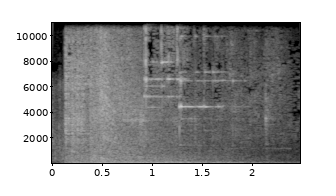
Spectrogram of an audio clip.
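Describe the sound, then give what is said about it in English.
A car lands with a heavy crash after somersaulting through the air: a loud, broad impact with a brief metallic ring, then a rumble that slowly fades. “He butts the car up into the air. It somersaults. Underneath it, Penny watches as it flies over her head and crashes down behind her.”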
